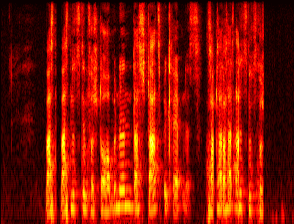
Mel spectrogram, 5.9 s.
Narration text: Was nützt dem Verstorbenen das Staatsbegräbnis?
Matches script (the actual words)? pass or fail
fail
